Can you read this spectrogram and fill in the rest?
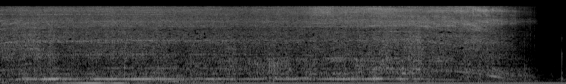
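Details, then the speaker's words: Cleaned Lima Class 55 Deltic model locomotive, no stay-alive, only three front axles powered, running fast. A steady high-pitched whirr with even gear whine and no stutter or stalling; normal running at high speed. "It's fast, but it hasn't stopped yet. And it'll go slow if I want it to."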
